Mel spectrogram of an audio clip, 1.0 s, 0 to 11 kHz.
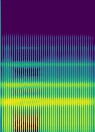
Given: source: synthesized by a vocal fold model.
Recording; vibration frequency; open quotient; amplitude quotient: sustained vowel; 50 Hz; 0.2; 1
